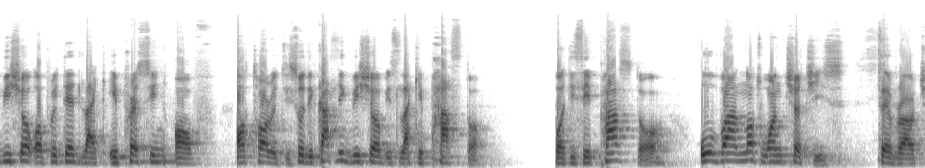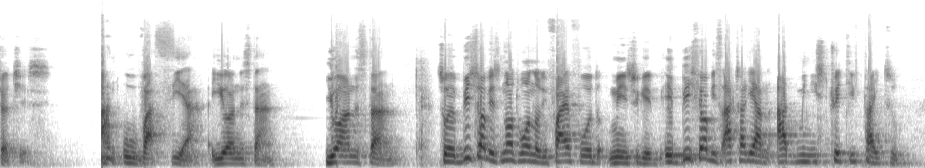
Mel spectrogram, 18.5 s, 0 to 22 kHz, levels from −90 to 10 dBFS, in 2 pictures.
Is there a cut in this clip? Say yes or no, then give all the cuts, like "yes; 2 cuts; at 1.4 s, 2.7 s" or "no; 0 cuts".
yes; 1 cut; at 2.3 s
